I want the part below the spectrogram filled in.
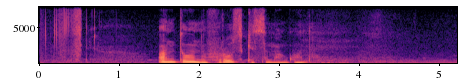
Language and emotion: Russian, sad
